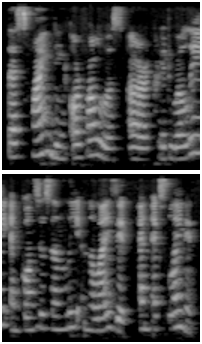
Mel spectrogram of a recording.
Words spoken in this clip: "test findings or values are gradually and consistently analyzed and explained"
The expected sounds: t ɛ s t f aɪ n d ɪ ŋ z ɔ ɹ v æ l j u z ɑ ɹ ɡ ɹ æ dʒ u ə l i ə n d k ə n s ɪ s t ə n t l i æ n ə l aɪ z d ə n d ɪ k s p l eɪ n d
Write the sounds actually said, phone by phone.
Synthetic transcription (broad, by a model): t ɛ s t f aɪ n d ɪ ŋ ɔ ɹ f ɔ l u s ɑ ɹ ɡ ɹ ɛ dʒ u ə l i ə n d k ə n s ɪ s t ə n t l i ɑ n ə l aɪ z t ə n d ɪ k s p l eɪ n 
